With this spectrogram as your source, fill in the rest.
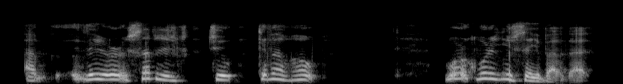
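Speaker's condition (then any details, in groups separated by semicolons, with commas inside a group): Acquired brain injury; ongoing recovery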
